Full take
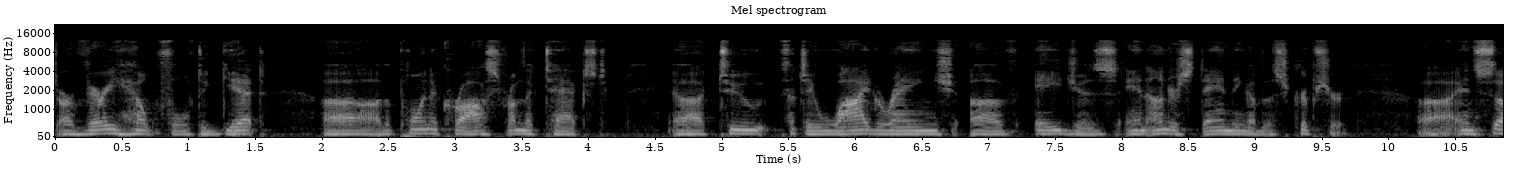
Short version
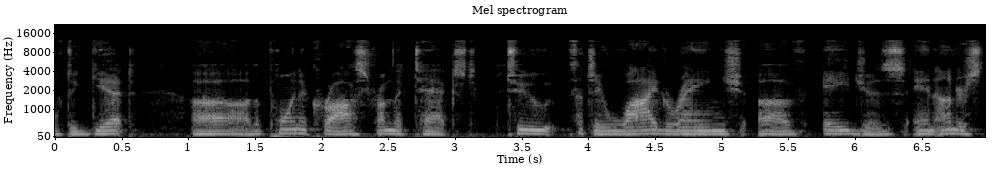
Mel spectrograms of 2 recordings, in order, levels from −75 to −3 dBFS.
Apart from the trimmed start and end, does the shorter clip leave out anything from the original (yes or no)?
yes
